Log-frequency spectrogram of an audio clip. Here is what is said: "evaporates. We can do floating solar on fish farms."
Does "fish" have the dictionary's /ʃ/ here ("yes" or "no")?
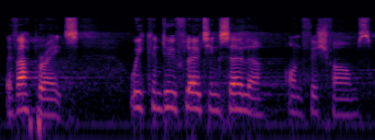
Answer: yes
